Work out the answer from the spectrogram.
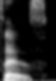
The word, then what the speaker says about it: says: You'd expect it to rhyme with pays, but it doesn't. The vowel sound changes completely. And that s at the end sounds like z. Emma compares it to the candy pez. It's pronounced says says.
